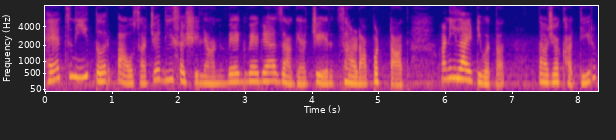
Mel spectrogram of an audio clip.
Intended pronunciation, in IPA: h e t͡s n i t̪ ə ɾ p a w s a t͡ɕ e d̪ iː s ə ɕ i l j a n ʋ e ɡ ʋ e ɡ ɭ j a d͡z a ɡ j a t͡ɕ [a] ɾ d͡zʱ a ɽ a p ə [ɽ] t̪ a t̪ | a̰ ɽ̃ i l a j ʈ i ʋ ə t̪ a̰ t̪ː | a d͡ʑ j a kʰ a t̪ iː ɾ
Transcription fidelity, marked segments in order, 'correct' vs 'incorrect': incorrect, correct

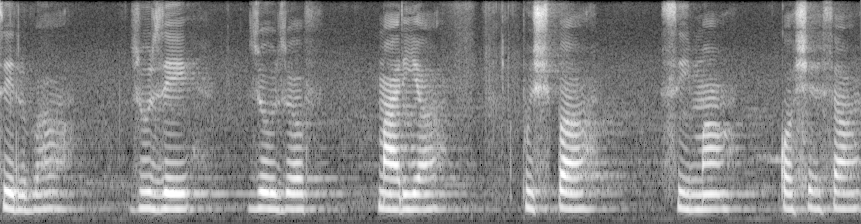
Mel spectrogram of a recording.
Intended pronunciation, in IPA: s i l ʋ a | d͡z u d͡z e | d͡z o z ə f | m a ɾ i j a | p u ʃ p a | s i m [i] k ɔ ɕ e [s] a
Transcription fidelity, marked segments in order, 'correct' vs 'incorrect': incorrect, correct

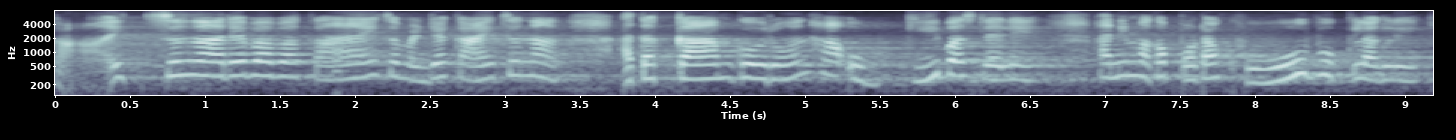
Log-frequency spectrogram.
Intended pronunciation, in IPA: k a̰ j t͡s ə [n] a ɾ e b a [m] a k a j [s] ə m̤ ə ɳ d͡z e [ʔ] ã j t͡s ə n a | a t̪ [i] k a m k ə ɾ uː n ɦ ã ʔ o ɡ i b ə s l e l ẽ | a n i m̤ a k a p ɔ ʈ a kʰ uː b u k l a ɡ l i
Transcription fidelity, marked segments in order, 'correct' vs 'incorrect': correct, incorrect, incorrect, incorrect, incorrect

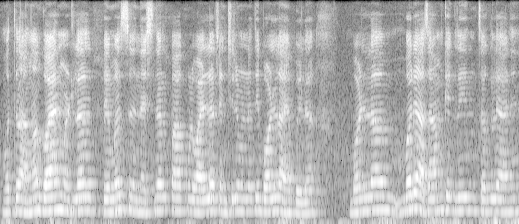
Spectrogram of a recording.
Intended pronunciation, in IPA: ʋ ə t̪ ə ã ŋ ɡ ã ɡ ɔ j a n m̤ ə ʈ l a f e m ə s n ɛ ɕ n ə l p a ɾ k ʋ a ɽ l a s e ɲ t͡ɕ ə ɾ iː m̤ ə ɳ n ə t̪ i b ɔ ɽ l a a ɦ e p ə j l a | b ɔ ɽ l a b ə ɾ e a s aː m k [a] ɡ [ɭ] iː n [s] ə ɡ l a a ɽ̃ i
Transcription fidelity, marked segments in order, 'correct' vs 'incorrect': incorrect, incorrect, incorrect

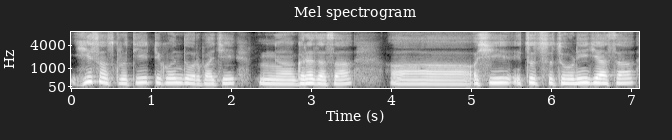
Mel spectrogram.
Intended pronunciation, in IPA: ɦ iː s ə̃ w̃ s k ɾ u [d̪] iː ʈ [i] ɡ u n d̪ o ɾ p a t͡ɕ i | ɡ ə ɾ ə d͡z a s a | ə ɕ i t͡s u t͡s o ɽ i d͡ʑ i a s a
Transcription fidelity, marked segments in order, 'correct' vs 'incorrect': incorrect, correct

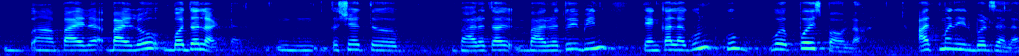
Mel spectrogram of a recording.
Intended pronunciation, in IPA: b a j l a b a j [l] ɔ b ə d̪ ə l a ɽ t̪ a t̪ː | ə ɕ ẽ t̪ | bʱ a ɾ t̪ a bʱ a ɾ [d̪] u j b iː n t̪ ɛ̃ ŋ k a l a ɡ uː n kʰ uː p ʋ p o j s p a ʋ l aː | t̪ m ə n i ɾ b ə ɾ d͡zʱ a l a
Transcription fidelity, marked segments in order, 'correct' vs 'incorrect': correct, incorrect

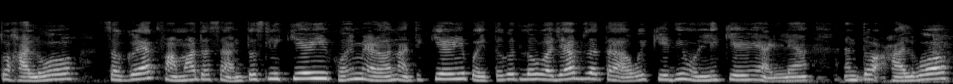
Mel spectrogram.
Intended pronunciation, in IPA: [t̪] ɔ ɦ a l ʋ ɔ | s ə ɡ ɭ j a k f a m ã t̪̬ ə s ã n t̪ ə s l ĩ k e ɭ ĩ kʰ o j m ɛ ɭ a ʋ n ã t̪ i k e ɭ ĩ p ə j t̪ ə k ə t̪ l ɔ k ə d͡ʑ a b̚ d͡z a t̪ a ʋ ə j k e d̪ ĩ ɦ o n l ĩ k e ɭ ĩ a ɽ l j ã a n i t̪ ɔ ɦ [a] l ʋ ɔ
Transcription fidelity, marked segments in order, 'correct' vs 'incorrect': correct, correct

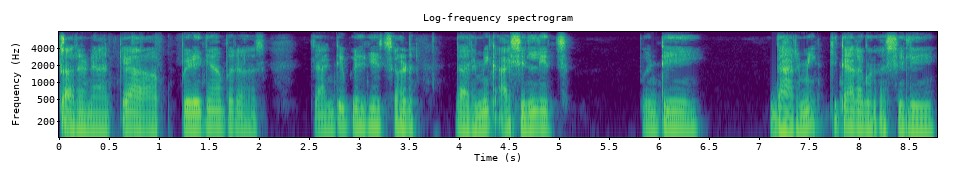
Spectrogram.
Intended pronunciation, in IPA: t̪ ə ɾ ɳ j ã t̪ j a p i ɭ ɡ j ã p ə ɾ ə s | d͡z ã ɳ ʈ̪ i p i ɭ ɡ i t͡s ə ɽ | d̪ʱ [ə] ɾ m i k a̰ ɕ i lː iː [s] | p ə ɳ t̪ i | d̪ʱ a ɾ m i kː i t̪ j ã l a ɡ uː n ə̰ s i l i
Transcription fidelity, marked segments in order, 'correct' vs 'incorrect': incorrect, incorrect

